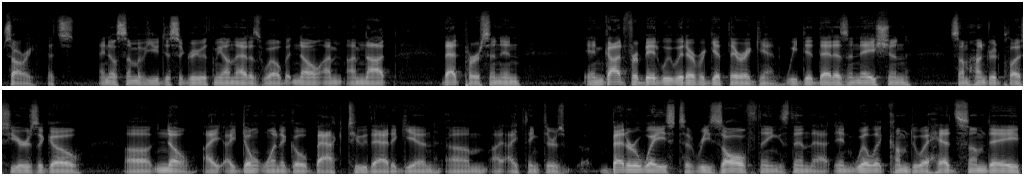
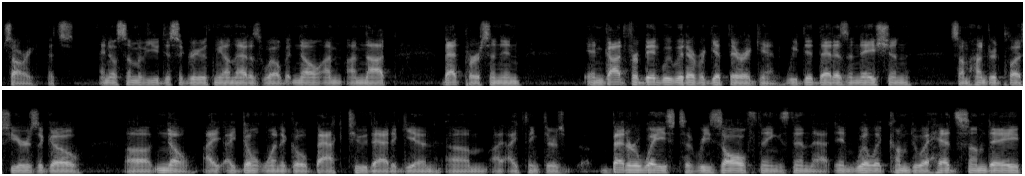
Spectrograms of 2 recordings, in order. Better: first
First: none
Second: garbled, watery; badly; nothing above 7.5 kHz

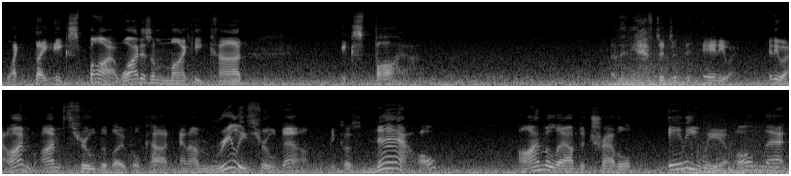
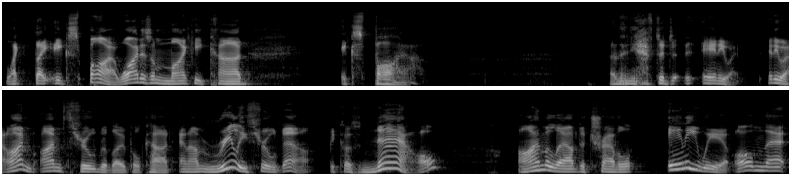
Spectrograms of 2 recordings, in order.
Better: second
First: wind noise on the microphone; occasional gusts; 15 dB below the speech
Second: none

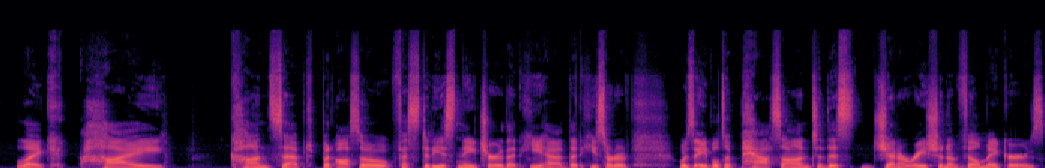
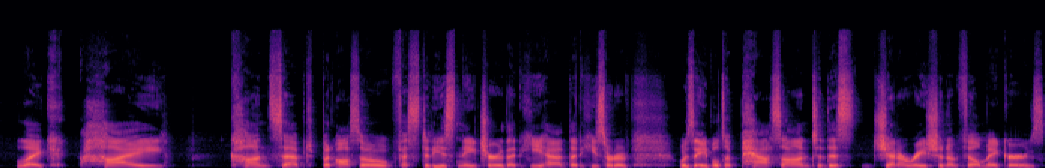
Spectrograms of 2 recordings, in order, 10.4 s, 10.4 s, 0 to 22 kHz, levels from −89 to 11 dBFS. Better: first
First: none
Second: thin; very; fading below 300 Hz

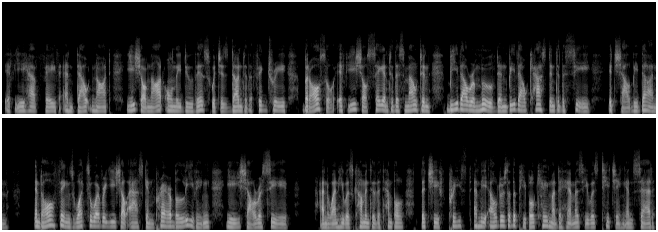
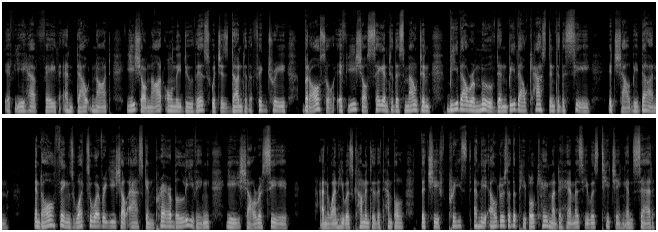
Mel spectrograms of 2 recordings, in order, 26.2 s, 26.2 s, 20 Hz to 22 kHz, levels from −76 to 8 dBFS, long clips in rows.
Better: second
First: muffled; very; fading above 4 kHz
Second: none

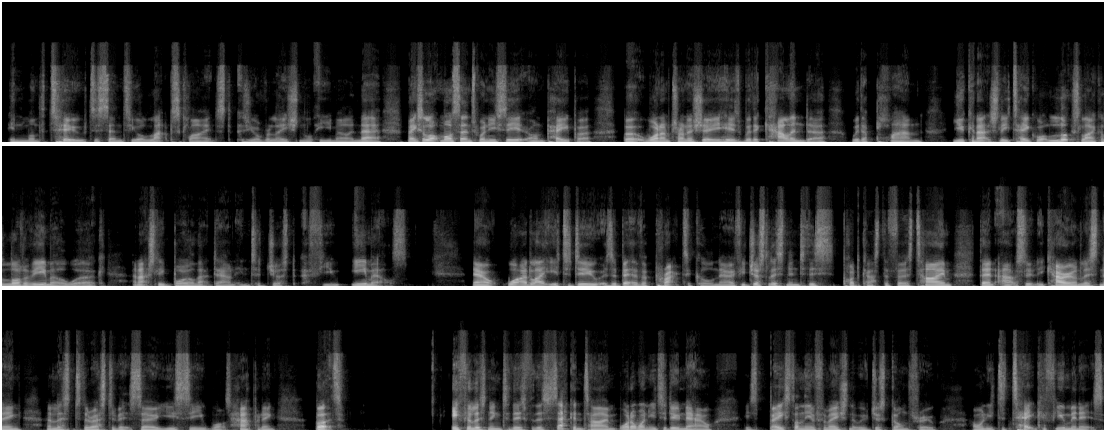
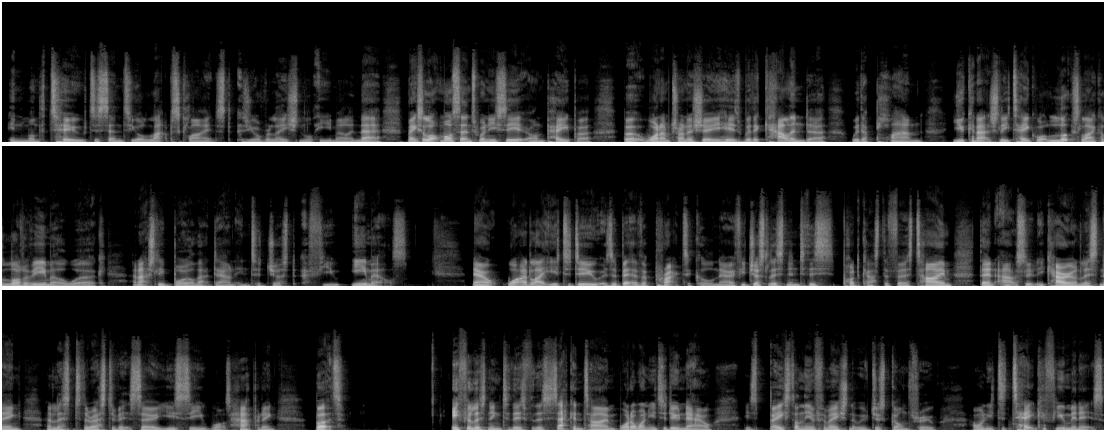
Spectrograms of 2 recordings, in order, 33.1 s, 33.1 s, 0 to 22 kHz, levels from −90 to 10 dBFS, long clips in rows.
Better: second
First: garbled, watery; slightly; nothing above 17 kHz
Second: none

